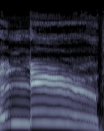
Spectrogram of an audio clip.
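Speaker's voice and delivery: very high goat voice, "hello" drawn out. Speaker recalling how he and his brother used to talk, in a goat voice. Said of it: "talking like the goat".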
